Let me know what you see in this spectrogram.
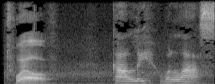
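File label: "Kalih welas" Javanese; 12 twelve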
